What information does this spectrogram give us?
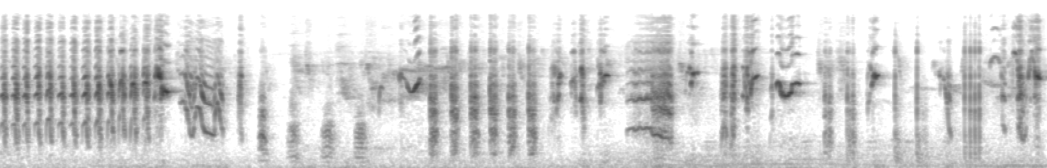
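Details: Javan myna in lively, full song: a rapid run of sharp, evenly spaced clicking notes, then a varied stream of slurred whistles, harsh chatters and squeaky phrases.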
